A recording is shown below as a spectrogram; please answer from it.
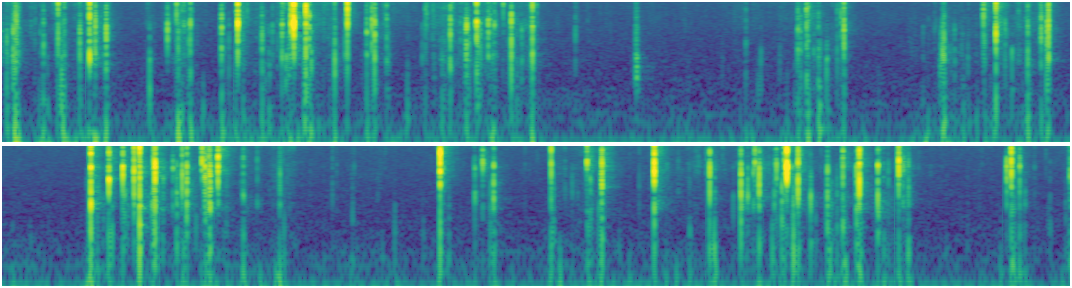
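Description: A small, sealed, filled plastic-foil baking soda sachet is crinkled and scratched with long nails. Clusters of bright, dry crinkles and sharp crackles come in irregular bursts, each dying away almost instantly, with brief quieter gaps over a faint low hum.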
